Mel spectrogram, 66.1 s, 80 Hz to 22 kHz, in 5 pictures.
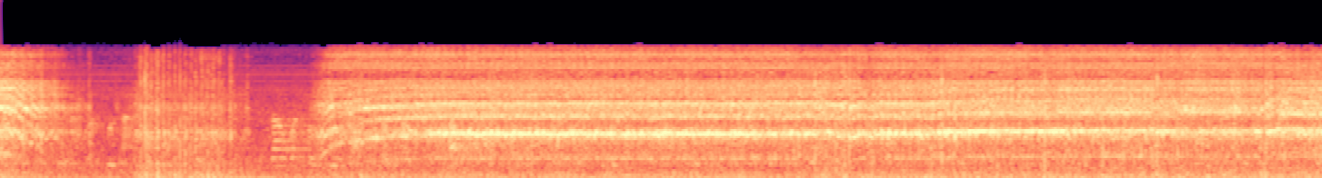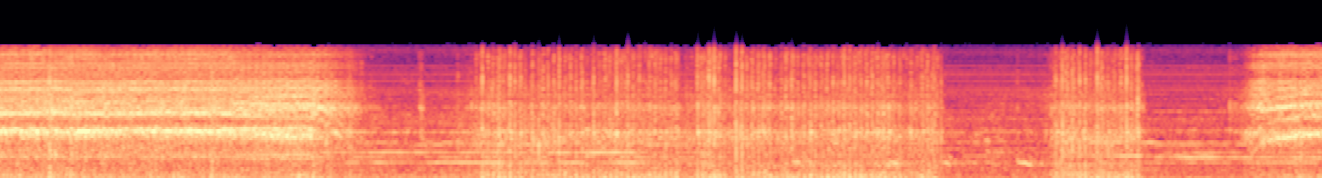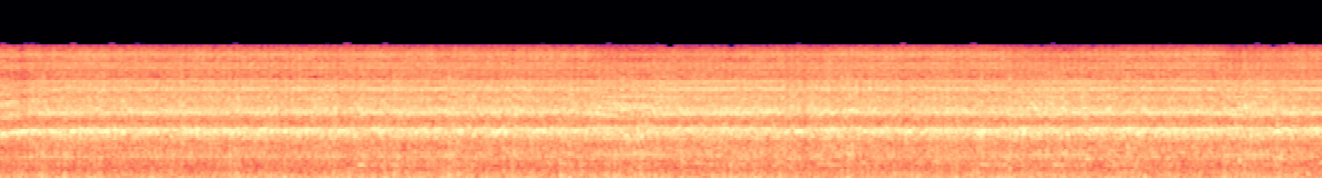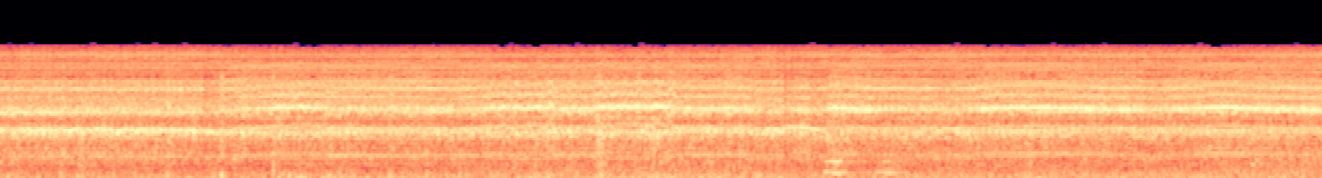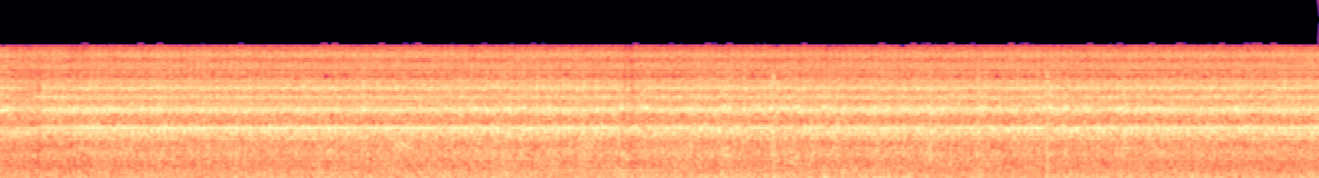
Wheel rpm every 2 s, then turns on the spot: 30, 50, 140, 140, 140, 150, 150, 150, 40, 30, 30, 20, 30, 140, 150, 150, 150, 150, 150, 150, 150, 150, 150, 160, 160, 160, 160, 160, 160, 160, 160, 160, 160.
18-24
